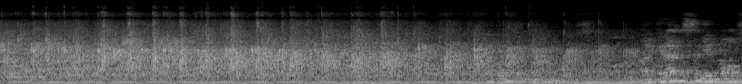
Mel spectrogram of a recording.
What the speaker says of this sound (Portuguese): As palmas para o nosso Senhor Jesus.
